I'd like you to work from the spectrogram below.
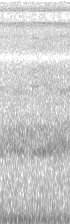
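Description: Many crows cawing together while harassing a hawk or owl, a faint, distant, continuous chorus heard outdoors.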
